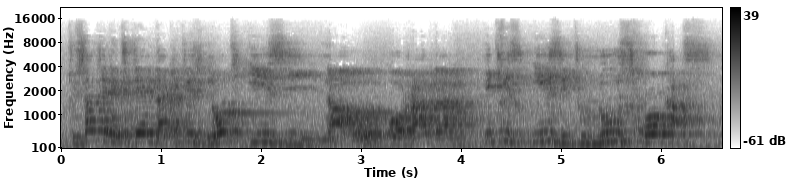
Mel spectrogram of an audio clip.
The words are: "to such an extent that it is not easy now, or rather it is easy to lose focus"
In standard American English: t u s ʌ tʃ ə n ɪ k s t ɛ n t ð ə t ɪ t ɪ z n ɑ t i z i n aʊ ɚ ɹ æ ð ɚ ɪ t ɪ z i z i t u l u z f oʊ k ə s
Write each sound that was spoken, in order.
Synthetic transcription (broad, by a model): t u s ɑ tʃ ə n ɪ k s t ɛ n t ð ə t ɪ t ɪ z n ɑ t i z i n aʊ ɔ ɹ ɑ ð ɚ ɪ t ɪ z i z i t u l u z f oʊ k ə s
